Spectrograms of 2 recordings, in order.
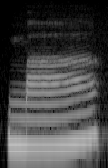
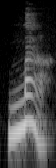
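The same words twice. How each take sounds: First: It is said with the second tone. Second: It is said with the fourth tone. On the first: "C'est le deuxième ton" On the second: "c'est le quatrième ton"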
